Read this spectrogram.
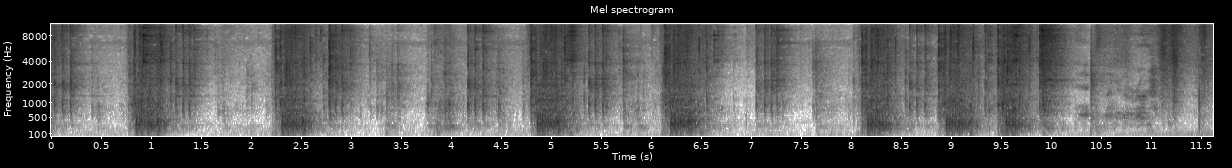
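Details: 2003 Suzuki RM125 two-stroke dirt bike, bought as non-running, red fuel in tank, kick-started before any work: irregular rough two-stroke firing bursts seconds apart, catching and dying between kicks; engine starts and runs briefly.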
